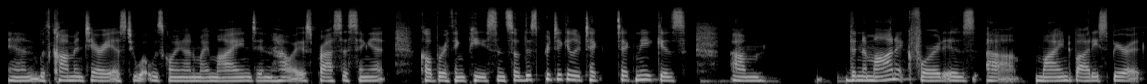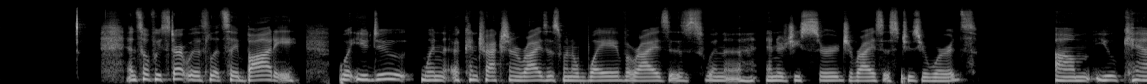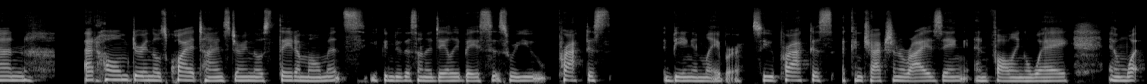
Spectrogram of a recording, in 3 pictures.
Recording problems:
squashed, flat; somewhat

